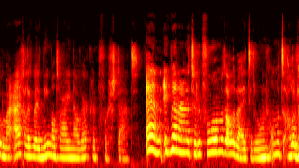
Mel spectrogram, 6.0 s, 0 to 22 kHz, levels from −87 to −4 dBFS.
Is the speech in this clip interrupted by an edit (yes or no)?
yes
